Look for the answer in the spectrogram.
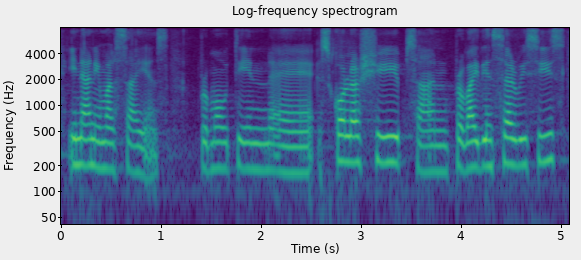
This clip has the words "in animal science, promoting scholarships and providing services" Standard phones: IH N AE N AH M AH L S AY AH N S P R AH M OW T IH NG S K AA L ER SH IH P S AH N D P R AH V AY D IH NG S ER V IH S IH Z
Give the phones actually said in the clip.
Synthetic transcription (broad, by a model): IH N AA N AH M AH L S AY AH N S P R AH M OW T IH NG S K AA L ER SH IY P S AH N P R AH B AY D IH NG S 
